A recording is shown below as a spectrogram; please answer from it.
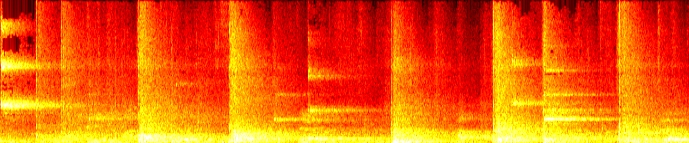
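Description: Badminton rally: rackets striking the shuttlecock about six times, every one and a half to two seconds, each hit ringing out in the large hall, with short high squeaks of shoes on the court floor between the hits.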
